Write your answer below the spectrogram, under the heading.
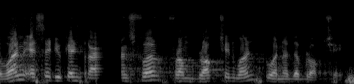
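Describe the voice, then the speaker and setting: With an Indian accent, a man speaks at a high pitch with ordinary pitch variation. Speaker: tech meetup speaker. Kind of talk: technical presentation. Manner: fast.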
